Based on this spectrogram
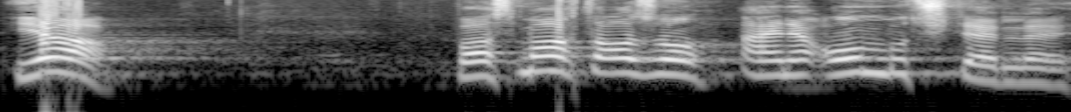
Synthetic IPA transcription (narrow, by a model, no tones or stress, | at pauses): jaː | vɑsmɑχt̪ɑlzoæjneʔombut͡sʃt̪ɛlːɛ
